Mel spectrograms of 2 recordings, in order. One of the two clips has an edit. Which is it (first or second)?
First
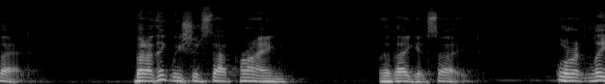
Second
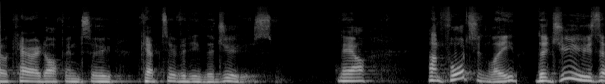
second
